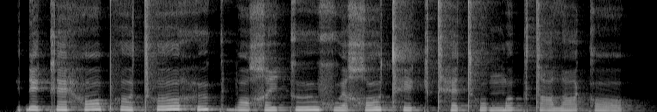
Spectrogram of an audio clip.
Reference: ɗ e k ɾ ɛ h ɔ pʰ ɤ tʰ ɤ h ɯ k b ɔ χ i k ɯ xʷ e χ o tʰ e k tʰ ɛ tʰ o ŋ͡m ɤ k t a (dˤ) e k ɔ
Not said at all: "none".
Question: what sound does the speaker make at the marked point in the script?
ðˤ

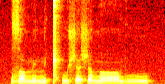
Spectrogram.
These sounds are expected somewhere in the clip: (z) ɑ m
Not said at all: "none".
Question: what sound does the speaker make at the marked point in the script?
z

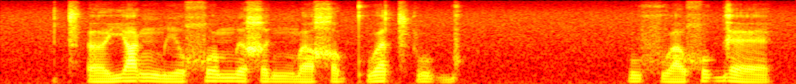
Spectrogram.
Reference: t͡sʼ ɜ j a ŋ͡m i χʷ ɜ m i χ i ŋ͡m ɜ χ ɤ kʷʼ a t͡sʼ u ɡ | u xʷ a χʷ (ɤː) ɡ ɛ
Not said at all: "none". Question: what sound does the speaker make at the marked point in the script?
ɤ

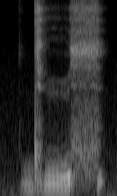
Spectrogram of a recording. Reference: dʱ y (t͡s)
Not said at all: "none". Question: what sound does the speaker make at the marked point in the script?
s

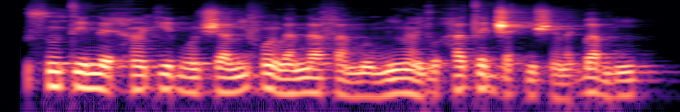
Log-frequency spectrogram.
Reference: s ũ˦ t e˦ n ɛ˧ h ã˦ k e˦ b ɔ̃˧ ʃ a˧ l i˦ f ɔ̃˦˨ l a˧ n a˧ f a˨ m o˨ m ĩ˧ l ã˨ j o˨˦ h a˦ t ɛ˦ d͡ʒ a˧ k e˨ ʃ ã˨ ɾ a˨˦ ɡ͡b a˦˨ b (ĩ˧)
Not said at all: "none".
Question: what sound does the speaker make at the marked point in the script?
ĩ˧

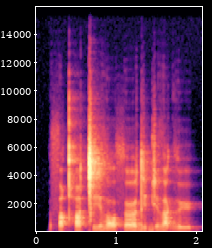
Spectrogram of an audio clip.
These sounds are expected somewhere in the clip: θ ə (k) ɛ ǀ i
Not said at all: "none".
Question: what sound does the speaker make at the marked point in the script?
qʰ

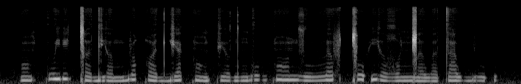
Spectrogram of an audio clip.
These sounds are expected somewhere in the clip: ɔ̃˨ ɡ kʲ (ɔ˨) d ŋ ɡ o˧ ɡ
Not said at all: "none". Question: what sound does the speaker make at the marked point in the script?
ɔ˨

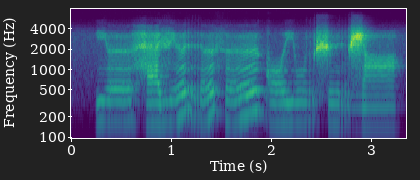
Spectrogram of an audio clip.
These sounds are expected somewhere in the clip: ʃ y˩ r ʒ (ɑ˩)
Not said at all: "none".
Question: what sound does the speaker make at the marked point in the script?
ɑ˩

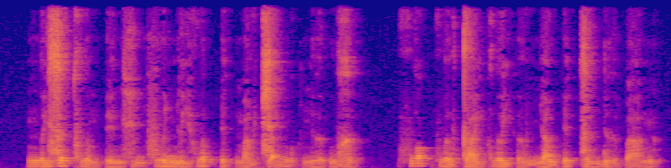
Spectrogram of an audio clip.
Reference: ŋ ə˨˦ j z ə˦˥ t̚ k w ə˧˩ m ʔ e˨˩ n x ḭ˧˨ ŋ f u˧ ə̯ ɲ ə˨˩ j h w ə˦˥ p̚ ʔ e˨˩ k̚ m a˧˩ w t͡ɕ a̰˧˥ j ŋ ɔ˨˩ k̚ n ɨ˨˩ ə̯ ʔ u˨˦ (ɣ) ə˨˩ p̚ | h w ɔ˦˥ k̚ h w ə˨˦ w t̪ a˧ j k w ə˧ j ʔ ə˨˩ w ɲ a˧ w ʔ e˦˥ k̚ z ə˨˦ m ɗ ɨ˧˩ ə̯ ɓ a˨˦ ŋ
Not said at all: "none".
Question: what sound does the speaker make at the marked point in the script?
ɣ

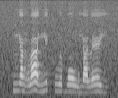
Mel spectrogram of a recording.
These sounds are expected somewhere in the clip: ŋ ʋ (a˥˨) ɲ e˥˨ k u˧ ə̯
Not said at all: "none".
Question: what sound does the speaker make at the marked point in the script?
aː˥˨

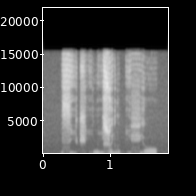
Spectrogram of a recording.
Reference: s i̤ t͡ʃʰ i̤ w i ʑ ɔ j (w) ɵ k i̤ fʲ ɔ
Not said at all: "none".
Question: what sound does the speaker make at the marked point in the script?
w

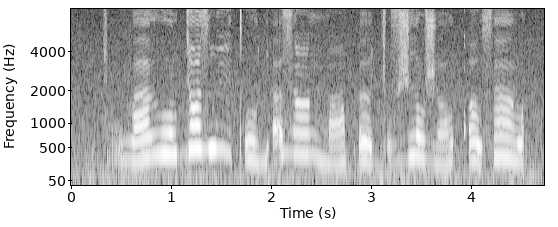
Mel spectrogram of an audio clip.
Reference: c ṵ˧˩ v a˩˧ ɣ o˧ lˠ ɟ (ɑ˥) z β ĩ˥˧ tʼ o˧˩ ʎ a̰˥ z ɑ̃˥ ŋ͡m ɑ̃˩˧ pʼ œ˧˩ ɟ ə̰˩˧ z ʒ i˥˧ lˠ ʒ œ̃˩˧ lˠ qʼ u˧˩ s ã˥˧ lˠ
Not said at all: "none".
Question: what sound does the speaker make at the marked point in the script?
ɑ˥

